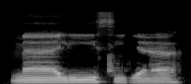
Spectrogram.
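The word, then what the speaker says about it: ماليزيا: okay then you have so the word Malaysia this is how you pronounce it in Arabic Malia Malia. Yeah.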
